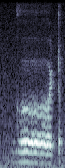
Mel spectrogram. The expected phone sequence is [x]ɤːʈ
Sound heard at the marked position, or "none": ɡʱ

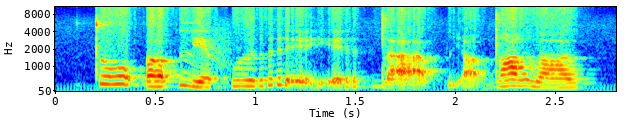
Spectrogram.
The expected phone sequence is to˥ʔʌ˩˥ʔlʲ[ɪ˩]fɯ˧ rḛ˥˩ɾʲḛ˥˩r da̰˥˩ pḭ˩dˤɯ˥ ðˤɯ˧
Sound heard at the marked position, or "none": ɛ˩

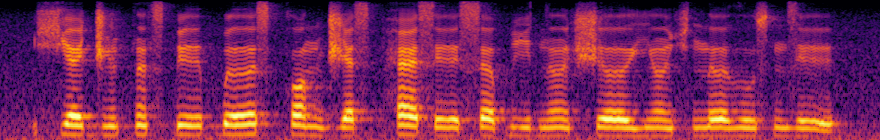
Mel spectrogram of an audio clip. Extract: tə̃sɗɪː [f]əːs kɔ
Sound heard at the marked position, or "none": ɓ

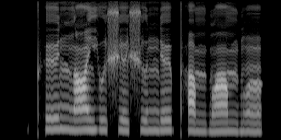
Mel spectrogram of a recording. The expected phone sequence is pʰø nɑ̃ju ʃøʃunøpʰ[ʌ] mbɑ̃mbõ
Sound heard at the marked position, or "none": ɑ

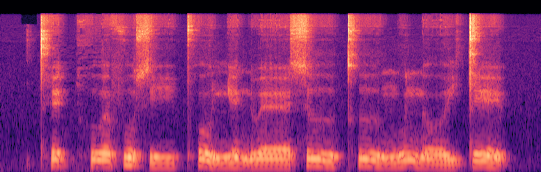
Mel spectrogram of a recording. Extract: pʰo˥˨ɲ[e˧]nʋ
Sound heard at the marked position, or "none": e˧˩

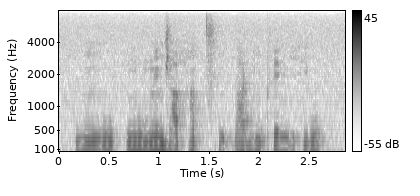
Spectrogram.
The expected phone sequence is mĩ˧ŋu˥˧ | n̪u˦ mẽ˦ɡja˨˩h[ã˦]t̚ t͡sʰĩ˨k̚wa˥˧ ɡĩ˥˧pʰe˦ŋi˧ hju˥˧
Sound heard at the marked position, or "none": ã˦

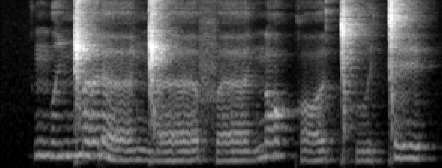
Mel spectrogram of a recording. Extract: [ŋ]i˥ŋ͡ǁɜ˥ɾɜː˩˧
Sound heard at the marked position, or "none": ŋʷ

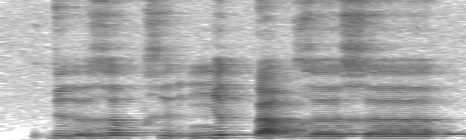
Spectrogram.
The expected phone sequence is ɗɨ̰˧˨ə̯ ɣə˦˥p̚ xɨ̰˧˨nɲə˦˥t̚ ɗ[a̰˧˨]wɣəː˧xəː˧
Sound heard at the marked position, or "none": a̰˧˨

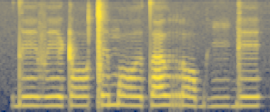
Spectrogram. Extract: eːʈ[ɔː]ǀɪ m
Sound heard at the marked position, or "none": ɔː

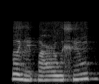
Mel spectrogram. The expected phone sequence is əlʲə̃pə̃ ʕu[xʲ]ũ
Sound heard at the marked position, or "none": xʲ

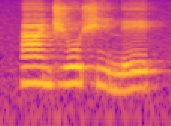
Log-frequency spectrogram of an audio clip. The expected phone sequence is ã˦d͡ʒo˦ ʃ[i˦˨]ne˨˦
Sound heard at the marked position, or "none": i˦˨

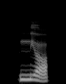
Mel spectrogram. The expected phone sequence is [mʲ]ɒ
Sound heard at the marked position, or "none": mʲ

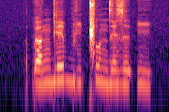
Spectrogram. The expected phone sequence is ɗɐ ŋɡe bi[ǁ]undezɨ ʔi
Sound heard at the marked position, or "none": ǁ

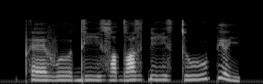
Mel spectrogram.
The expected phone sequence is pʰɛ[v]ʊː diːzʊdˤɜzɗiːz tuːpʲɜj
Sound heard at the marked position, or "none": v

